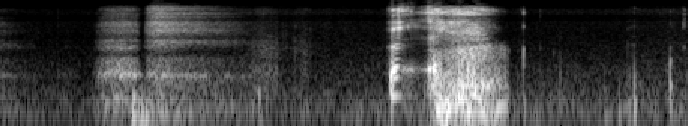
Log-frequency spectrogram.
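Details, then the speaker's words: Acted sneezing scenario: a stifled sneeze, a short pause, then a louder full sneeze with a sharp burst of air; the person cannot stop sneezing and blames a lavender air freshener, saying they are terribly allergic to lavender. "and yeah I seem to not be able to stop sneezing did you did you do anything in particular"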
